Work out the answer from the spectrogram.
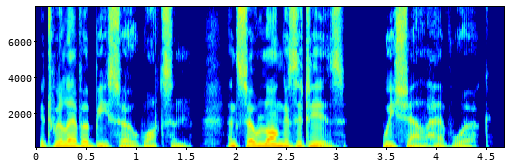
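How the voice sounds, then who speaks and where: A man voicing a cool, detached Victorian detective in an audiobook, speaking formally and quietly in aphorisms. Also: a bass voice, sing-song, moderate pace, slightly rough, no room sound, clean studio sound, full character voice. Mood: somber, reflective. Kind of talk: audiobook character dialogue.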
